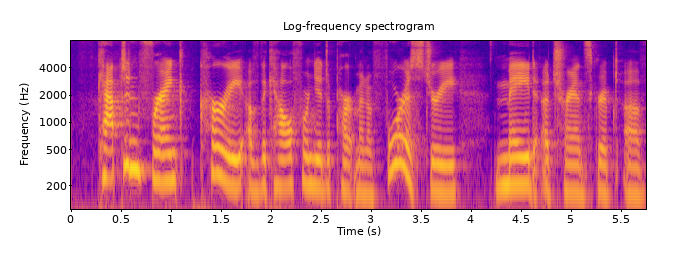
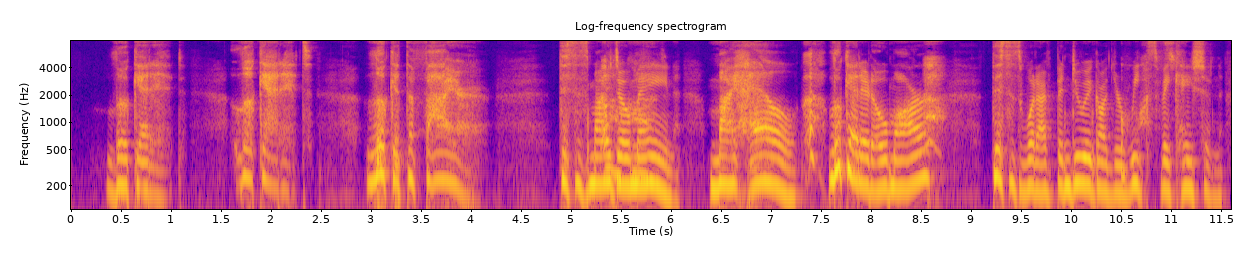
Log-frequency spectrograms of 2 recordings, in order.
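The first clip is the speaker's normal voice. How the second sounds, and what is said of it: Raspy whispering voice. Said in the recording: “whispering commentary in a raspy voice ... He sounds like this.”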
